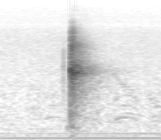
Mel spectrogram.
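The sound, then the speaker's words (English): A single crisp finger snap, made on request, a sharp bright click that fades quickly into a quiet background hum. “Go ahead. Snap your fingers.”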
